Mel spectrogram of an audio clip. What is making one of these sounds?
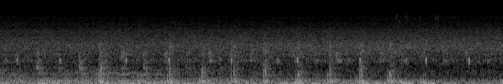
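Heavy metal footsteps clank quickly up stairs.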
